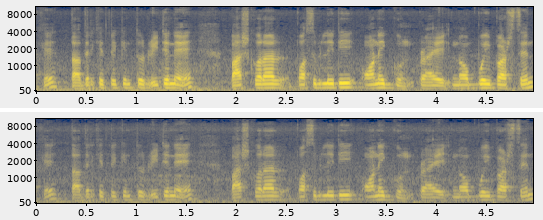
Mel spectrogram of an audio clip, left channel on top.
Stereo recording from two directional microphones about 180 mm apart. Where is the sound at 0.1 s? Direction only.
20° left (ahead or behind).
